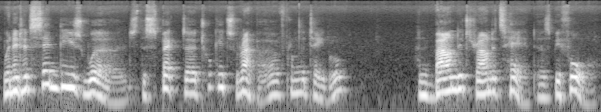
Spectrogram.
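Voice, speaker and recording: A man reading a classic story aloud as an amateur narrator, with expressive scripted delivery. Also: a little high, unhurried. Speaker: amateur audiobook reader.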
